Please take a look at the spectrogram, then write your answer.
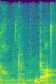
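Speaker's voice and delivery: whispered thanks, barely any voice; relieved whisper. Retold or imitated. Job seeker after the call, relieved whisper. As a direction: re-enact relief in a hushed whisper.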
